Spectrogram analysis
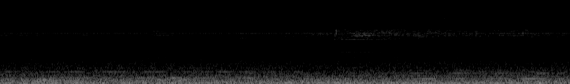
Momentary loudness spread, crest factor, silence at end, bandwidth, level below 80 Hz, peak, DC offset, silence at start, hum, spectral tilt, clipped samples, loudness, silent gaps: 2 LU; 12 dB; 0 s; 11.5 kHz; -46 dBFS; -30 dBFS; under 0.1%; 0 s; none; -7.5 dB/octave; under 0.1%; -46 LUFS; none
